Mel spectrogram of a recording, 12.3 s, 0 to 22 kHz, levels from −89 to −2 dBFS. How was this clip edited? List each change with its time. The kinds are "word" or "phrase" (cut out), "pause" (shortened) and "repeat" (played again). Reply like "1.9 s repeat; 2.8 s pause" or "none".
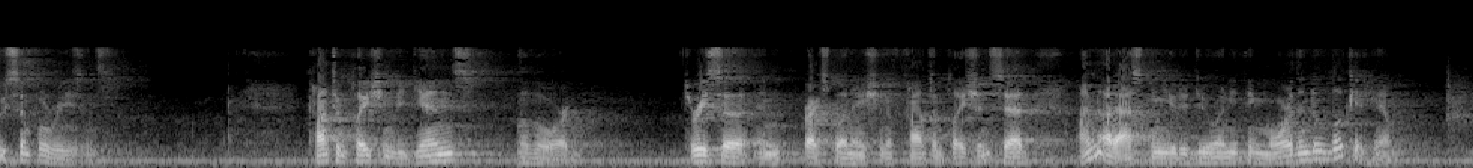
4.3 s phrase; 6.7 s word

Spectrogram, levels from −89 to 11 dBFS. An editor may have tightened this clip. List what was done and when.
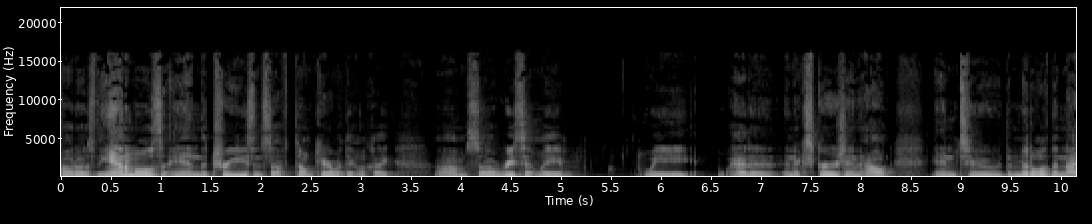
none

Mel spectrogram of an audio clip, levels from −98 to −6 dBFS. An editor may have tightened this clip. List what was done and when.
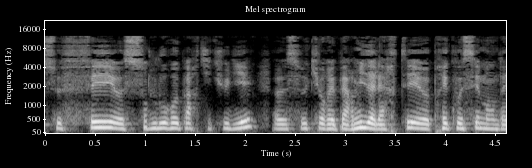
1.0 s word; 2.2 s pause

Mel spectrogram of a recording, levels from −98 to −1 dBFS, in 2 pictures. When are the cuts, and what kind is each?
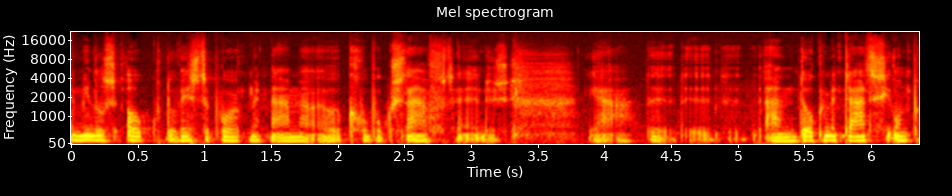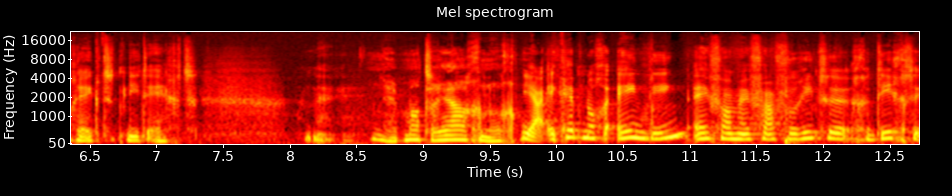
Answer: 4.5 s word

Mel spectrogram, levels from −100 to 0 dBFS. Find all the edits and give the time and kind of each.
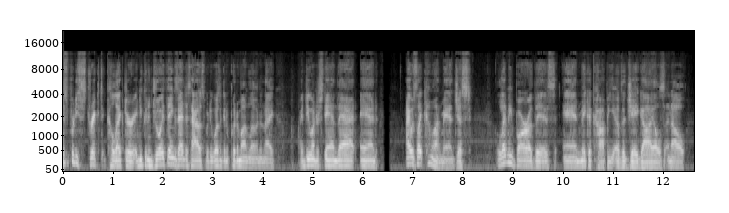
none

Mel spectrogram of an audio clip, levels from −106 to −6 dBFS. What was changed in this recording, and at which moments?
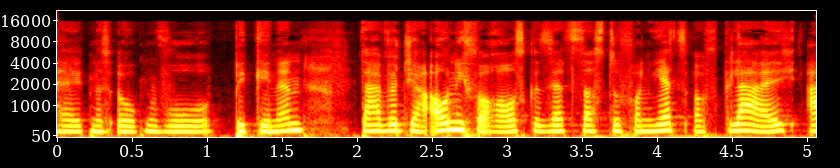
none

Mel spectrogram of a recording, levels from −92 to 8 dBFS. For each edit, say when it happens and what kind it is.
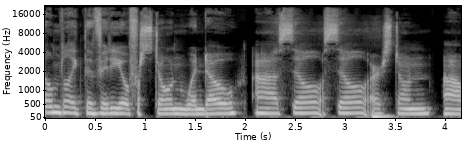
0.9 s word; 2.0 s pause; 2.8 s repeat

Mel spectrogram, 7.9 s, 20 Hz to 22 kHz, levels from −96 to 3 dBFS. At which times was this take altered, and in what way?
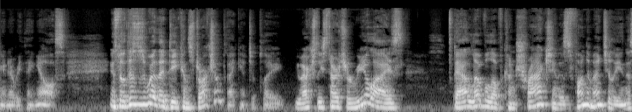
2.8 s phrase; 5.7 s word

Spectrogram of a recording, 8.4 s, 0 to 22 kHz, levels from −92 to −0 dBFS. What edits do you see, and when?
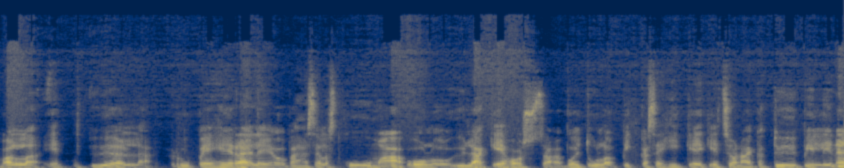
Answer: none

